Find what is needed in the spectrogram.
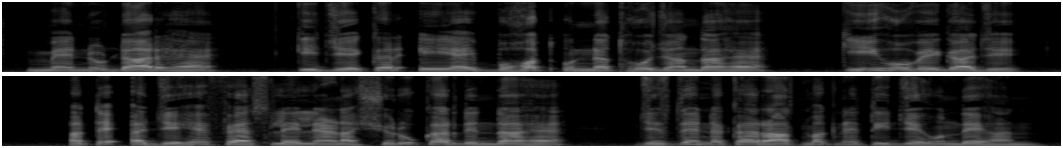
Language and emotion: Punjabi, fearful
